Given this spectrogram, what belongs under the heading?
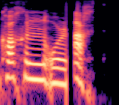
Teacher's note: First one is after the vowels A, O, and U. It sounds harsher and is formed more in the throat.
